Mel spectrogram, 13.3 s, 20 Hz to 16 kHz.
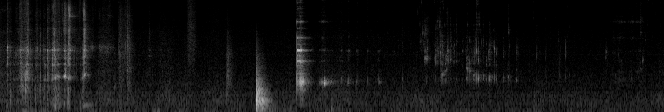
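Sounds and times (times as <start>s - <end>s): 
glassware clinking: 0.1s - 1.9s, 6.0s - 7.1s
awamori poured into a glass: 8.4s - 10.4s.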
